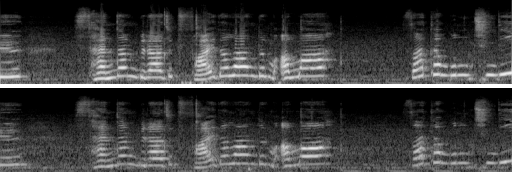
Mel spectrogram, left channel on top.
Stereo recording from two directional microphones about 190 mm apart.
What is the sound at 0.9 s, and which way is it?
A woman's voice, 45° left (ahead or behind).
